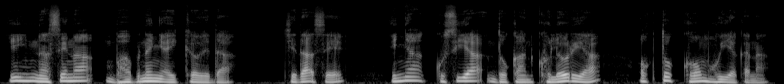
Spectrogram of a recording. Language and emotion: Santali, sad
